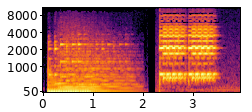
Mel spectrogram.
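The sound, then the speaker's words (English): A telephone ringing for an incoming call at a camera sales showroom: one loud bright ring that fades away, a short pause, then two shorter, louder rings close together, with no talk. “Let's listen to how she handles a telephone call from Daniel”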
